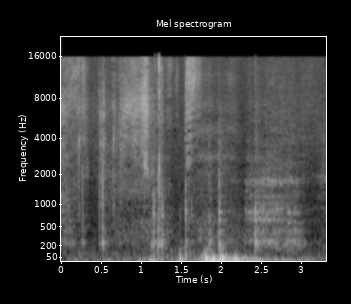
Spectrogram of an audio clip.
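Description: Fingertips and nails tap and trace the front cover of a green hardcover paper book with a glossy cardboard cover. Soft, dull taps with almost no ring mix with light scratchy brushing as the fingers move across the cover.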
